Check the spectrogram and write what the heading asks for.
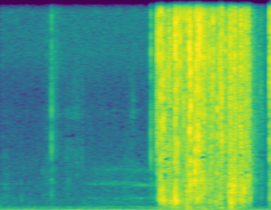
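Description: A clear plastic bag crinkling loudly as it is handled, starting a little over a second in after a short quiet stretch.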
